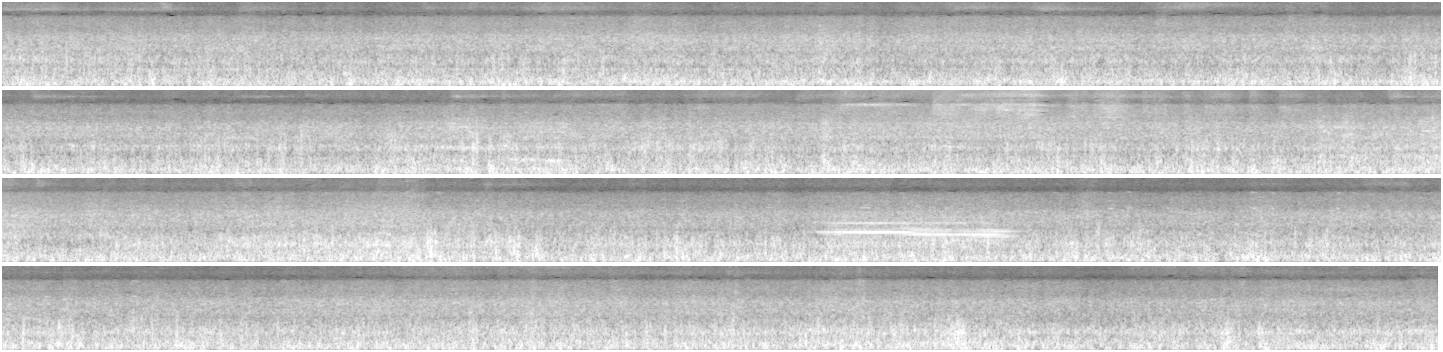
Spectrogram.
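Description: Running noise of a suburban electric multiple-unit (EMU) train on the move: a steady rush of wheel-on-rail and wind noise under a low, even hum. A brief high-pitched tone comes about two-thirds of the way through.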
